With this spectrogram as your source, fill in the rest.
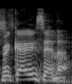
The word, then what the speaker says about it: Ragozin: Ragozin. OK, that's the correct pronunciation.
